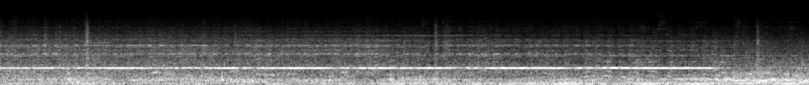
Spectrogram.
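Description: Steam train carriages rolling along the track with a steady low rumble, under one long, steady high-pitched tone that stops about seven seconds in.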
